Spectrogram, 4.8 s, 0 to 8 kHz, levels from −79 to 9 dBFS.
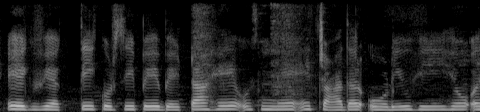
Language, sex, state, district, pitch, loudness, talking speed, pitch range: Hindi, female, Chhattisgarh, Korba, 220 Hz, -27 LUFS, 135 wpm, 210-225 Hz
